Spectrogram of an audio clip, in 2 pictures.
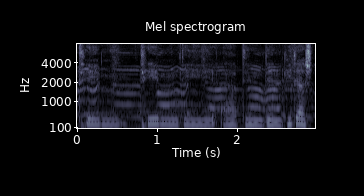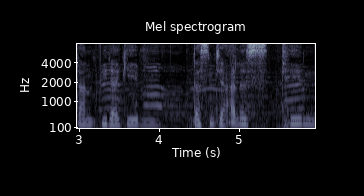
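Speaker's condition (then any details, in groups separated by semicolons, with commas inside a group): No condition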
